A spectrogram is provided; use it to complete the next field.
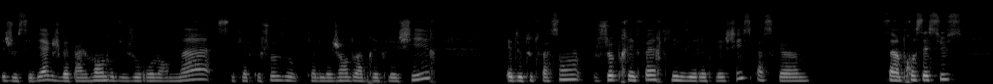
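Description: A woman talks at a moderate pace, her fairly low voice showing ordinary pitch variation. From Belgium. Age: 20s. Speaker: leather goods entrepreneur. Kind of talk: interview. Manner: talkative.

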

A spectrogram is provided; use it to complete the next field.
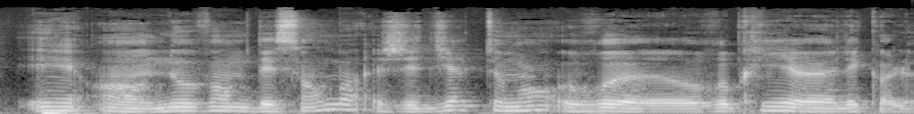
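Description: Fairly even intonation in a man's voice of medium pitch. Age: 20s. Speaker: para-cyclist and salesman. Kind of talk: interview. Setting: in his workplace.

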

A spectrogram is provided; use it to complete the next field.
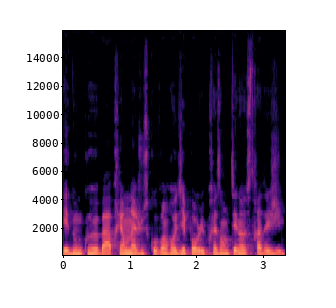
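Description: A woman at medium pitch, fairly quick in pace, with fairly even intonation. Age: 20s. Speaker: communication student. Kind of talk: interview testimony. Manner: hesitant, many fillers.

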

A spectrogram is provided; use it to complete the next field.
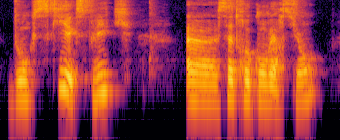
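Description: This woman has a fairly low voice with a dark, mellow tone. She talks at a fairly slow pace. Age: 50s. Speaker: freelance writer, former civil servant. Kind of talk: interview conversation. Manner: hesitant, many fillers.

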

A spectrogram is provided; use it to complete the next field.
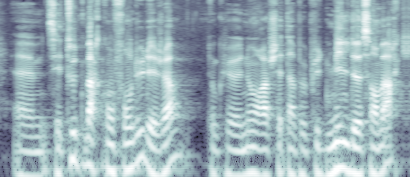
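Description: With a plain, everyday voice, a man talks fairly quickly at a medium pitch, his pitch varying in an ordinary way. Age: 40s. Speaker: entrepreneur, founder of a second-hand collection company. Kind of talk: interview.

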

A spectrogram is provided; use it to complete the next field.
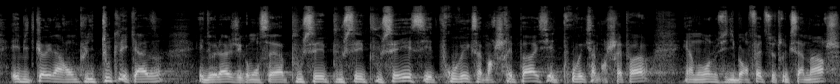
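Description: A man at a very fast pace, medium pitch, with ordinary pitch variation. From France. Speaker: Bitcoin educator and YouTuber. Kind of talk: casual interview. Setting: at a conference in Biarritz.

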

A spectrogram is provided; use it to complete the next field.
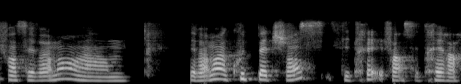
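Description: Fairly slowly, a woman talks with ordinary pitch variation. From Réunion. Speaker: nurse. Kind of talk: testimony. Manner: halting.

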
